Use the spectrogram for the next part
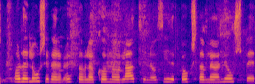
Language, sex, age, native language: Icelandic, female, 30-39, Icelandic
